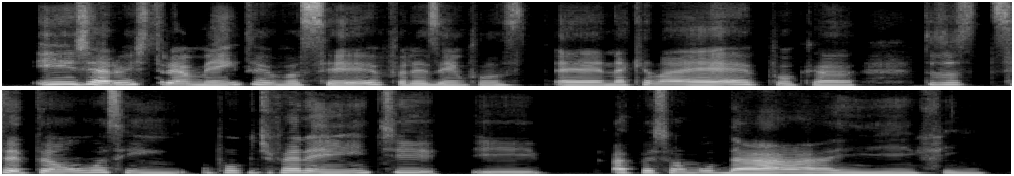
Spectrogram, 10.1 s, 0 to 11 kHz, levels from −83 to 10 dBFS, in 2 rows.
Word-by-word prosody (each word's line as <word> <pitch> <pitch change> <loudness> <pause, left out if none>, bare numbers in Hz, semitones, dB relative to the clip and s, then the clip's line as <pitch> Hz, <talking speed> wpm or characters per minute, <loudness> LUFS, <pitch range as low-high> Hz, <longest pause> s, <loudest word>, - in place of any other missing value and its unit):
E 300 +2 +4
gera 260 -4 +7
um - - +1
estranhamento 250 -2 0
em 255 - 0
você, 215 +4 +2
por 210 - -4
exemplo, 200 -2 -2 0.3
eh, 195 -1 +3
naquela 230 +4 -2
época, 210 -3 0 0.3
tudo 255 0 -4 0.2
ser 250 -4 +2
tão 245 +3 -1
assim, 230 -9 -5
um 250 - -14
pouco 260 +1 -4
diferente 260 +2 -2
e 115 0 -7 0.3
a 255 - +3
pessoa 255 -1 -2
mudar 225 -1 +3
e 200 -2 -3
enfim 95 - -7
230 Hz, 145 wpm, -22 LUFS, 200-255 Hz, 0.3 s, gera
